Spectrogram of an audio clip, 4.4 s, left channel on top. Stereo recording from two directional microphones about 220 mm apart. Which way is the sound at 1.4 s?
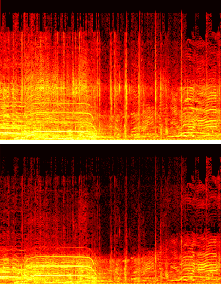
55° left (ahead or behind).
